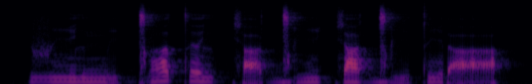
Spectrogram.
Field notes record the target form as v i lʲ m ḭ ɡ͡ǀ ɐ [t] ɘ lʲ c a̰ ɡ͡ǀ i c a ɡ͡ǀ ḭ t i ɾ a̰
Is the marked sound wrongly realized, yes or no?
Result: no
